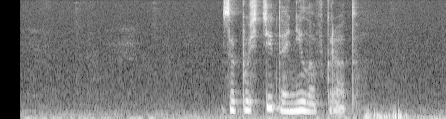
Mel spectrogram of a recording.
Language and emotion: Russian, neutral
